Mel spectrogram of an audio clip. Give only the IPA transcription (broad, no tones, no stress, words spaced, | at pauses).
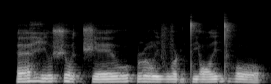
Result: ɛ ɦiu̯ʃo t͡ʃeu̯ | ɭõi̯vɔɖtjɔi̯dʱo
